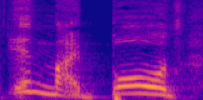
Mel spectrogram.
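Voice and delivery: high, loud mock wail; dramatic shout. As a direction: bellow it like a tortured soul. Builds to a mock outburst.

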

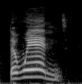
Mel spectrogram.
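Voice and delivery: a grandma fumbling for the word; lightly voiced grandma. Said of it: "Here's Grandma".

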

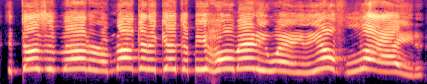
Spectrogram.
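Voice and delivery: put-on high, dejected child voice; a kid whose Christmas wish fell apart; sad little boy. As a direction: Richie sulking to his grandmother. Child Richie sadly speaks to grandmother.

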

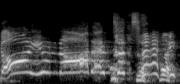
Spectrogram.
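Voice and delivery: high, slow mock gladiator cry; hammed-up arena call; Russell Crowe impression. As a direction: replay the grand movie shout, close to laughing. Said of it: "You sounded exactly like him".

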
